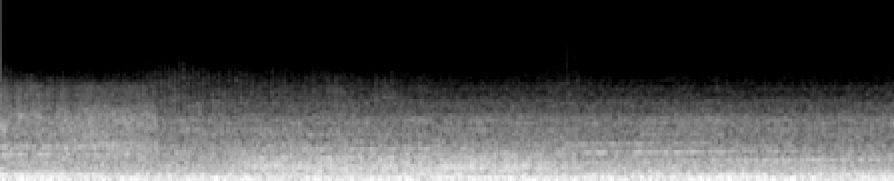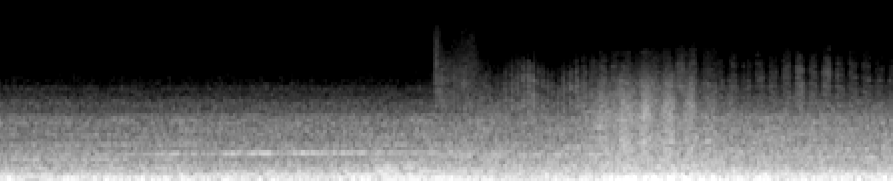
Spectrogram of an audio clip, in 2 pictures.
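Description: A spacecraft engine hums with a low, steady rumble.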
